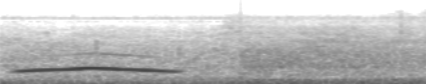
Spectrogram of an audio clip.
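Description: A bird call: one clear whistled note, under a second long, rising slightly and then falling.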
